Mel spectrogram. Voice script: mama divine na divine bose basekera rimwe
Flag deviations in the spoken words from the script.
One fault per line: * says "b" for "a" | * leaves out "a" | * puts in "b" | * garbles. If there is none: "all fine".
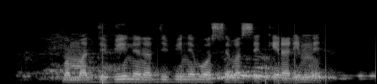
all fine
